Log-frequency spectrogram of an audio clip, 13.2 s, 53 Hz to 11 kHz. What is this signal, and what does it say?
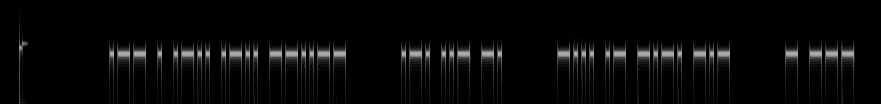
Morse code, heard as a keyed tone, about 20 wpm, 700 Hz. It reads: WELL, RUN BACK TO
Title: 2x Word-Spacing - Sentences from Top 300 Words - 20wpm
